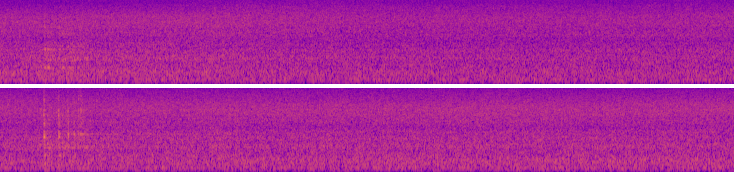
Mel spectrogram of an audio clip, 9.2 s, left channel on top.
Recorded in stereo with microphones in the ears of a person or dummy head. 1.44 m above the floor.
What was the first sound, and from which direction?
A dropped coin, 70° right (ahead or behind).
